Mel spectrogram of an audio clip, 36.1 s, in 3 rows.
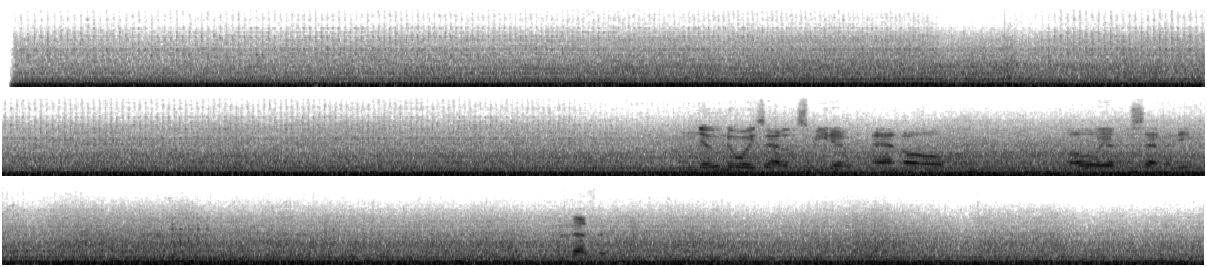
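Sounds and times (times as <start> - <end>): car engine and exhaust drone: 0.0 - 36.0.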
